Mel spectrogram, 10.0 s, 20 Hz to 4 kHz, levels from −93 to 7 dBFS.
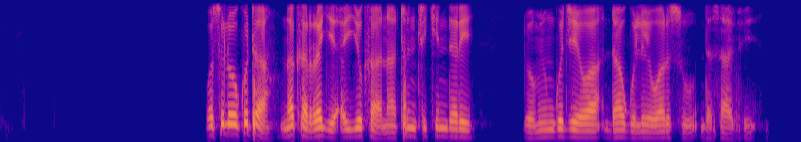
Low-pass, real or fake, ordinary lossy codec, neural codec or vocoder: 3.6 kHz; real; none; none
